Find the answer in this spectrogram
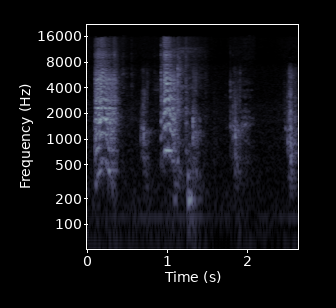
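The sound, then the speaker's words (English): A chair that needs oiling creaks and squeaks in five short, uneven bursts, with high, scratchy, wavering tones and a longer squeal near the start. No one speaks. “It just I have to oil my chair.”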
